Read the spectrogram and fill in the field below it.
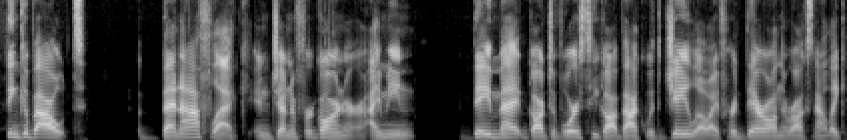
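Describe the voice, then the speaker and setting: A woman hosting a podcast in casual chat, calmly asking questions and steering the talk. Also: fairly low pitch, clear, resonant tone, dry recording, clean studio sound. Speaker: podcast host.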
